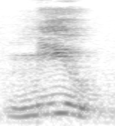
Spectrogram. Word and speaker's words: mu: That's actually pronounced mu.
